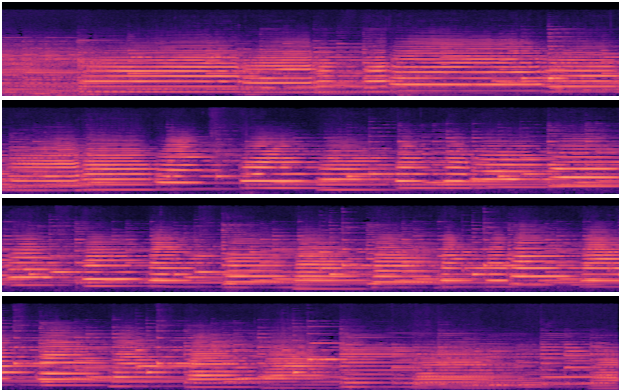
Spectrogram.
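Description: Trombone playing a melody of held notes that change pitch every half second or so, with grand piano accompanying.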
